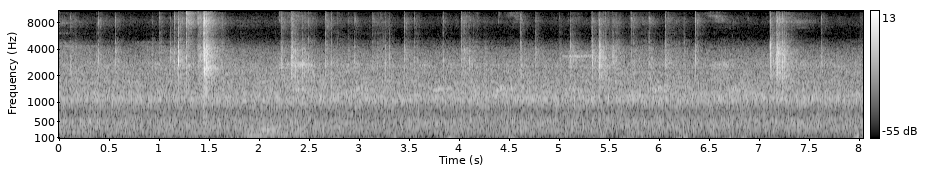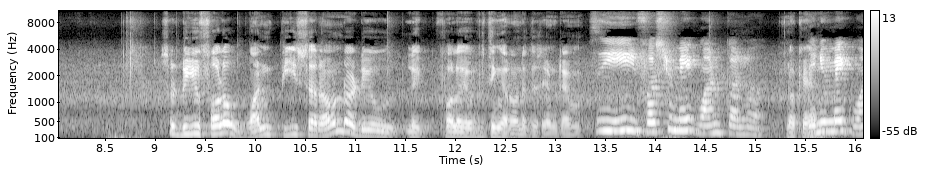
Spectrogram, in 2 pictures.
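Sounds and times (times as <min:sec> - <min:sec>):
steady hiss: 0:00.0 - 0:13.2
plastic puzzle cube clicking: 0:00.1 - 0:07.8.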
